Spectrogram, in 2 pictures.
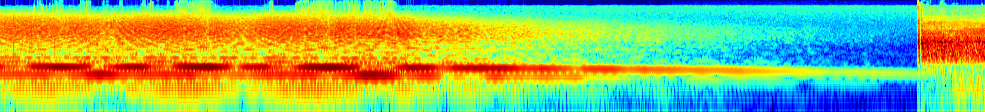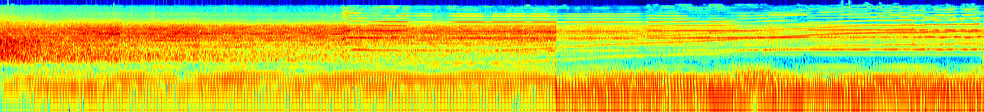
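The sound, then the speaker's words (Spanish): A rock band's song plays loud, opening with a sustained guitar note that slides downward and fades, then a dense, distorted full-band passage crashes in and drives on without any talking. “La, banda suena de puta madre, realmente.”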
